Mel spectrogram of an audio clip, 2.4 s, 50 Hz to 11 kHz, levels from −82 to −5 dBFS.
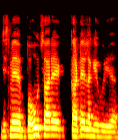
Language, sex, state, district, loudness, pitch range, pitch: Hindi, male, Bihar, Muzaffarpur, -15 LUFS, 140-165 Hz, 155 Hz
